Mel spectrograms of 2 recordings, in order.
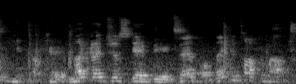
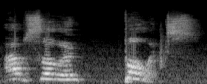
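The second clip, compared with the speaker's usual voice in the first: slow, loud, high British exclamation; British accent; 10 semitones higher, 6 dB louder, slower than usual. Pretend. Co-host echoing the bollocks verdict, drawn-out loud British accent. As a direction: draw it out as an outraged Brit. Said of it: "I'm gonna be doing that accent".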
